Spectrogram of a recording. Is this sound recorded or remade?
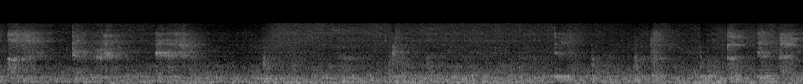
remade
